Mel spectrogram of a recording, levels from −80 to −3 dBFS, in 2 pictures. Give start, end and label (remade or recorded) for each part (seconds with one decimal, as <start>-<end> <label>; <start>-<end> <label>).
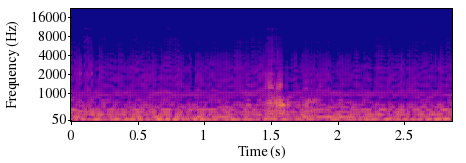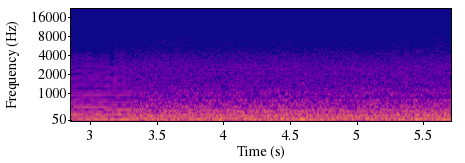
0.0-3.3 remade; 3.3-5.7 recorded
